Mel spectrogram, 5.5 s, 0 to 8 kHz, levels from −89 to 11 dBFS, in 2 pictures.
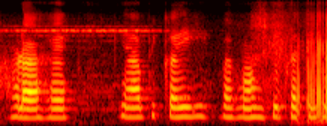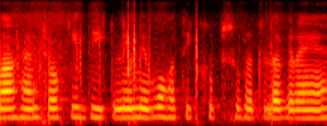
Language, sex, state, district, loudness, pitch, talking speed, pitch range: Hindi, female, Punjab, Pathankot, -26 LUFS, 220 Hz, 210 wpm, 210-230 Hz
